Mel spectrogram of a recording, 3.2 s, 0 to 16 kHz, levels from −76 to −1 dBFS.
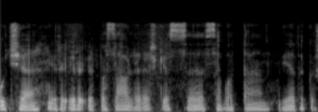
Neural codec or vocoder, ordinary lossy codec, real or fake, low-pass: none; AAC, 48 kbps; real; 7.2 kHz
